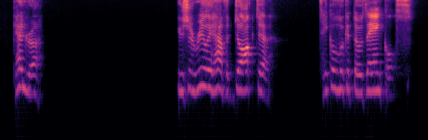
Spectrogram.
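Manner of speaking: put-on patchy, inconsistent Boston accent that comes and goes. Retelling what her dad said behind her on the way to her car, inconsistent Boston accent. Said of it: "in his strangely inconsistent Boston accent".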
